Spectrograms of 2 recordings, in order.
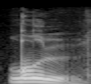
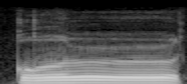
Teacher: Maka cara bacanya lam matinya ini dibaca jelas atau dibaca idhar. Adapun namanya ini idhar fi'li, yaitu ada lam mati yang bertempat di kalimah fi'il.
